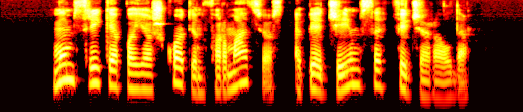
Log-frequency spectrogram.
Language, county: Lithuanian, Klaipėda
